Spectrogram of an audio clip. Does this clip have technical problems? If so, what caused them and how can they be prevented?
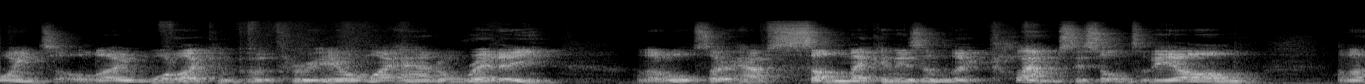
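Yes. Throughout, the audio plays at half speed and an octave (12 semitones) low, with a faint mirrored copy in the upper spectrum. This is stereo read as mono: interleaved left and right samples played in sequence as one channel. Decoding with the file's actual channel count prevents it.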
